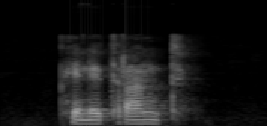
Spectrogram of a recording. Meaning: 1. piercing 2. penetrating 3. pushy, obtrusive
- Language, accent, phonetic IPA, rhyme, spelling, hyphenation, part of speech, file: German, Austria, [peneˈtʁant], -ant, penetrant, pe‧ne‧trant, adjective, De-at-penetrant.ogg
